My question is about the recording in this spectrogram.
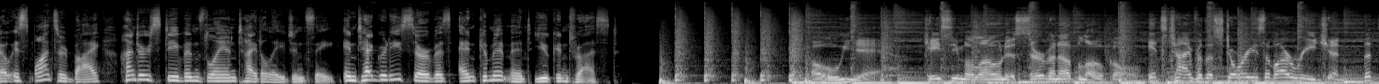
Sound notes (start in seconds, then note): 8.3 male Voice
